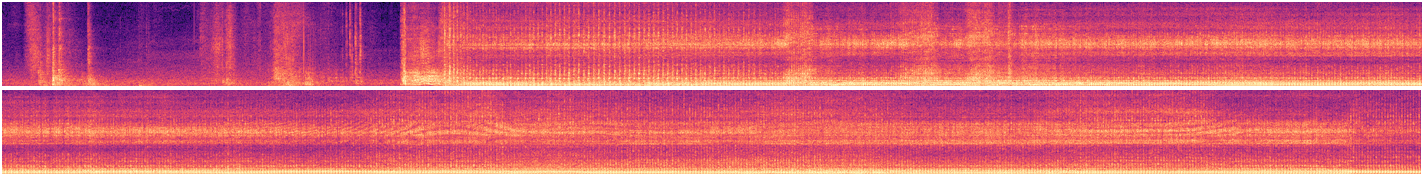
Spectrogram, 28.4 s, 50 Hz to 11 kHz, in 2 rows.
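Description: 1977 Toyota Celica TA22's four-cylinder engine starting. After a few short sounds it catches suddenly about four seconds in, revs up and down briefly, then settles into a steady idle.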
